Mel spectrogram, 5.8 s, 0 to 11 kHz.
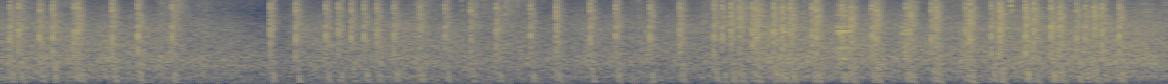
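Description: Sustained automatic gunfire rattles on in a Stalker 2 battle, dense rapid bursts of machine-gun shots overlapping continuously without a break.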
